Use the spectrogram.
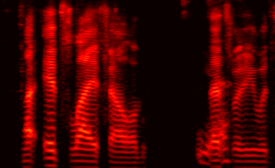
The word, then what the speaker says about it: Liefeld: That is a mispronunciation. It's Liefeld.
